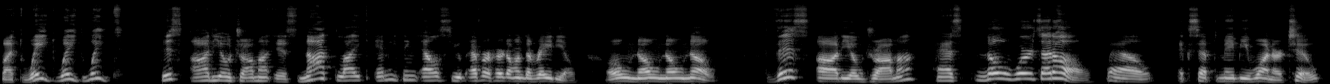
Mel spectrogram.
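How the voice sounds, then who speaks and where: A man's voice: on the high side, animated, measured pace, a bit bright. A man hosting radio in a playful, theatrical, showman-like way, addressing the listeners directly. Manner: theatrical, showman-like, with rhetorical questions and repeats. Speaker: radio show host. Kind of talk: playful scripted radio presenting.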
